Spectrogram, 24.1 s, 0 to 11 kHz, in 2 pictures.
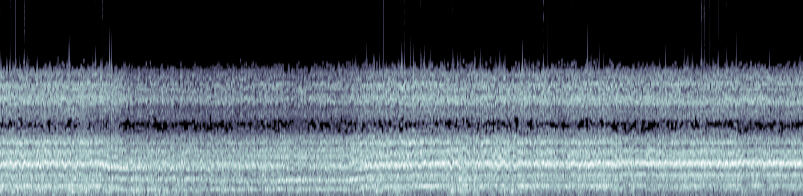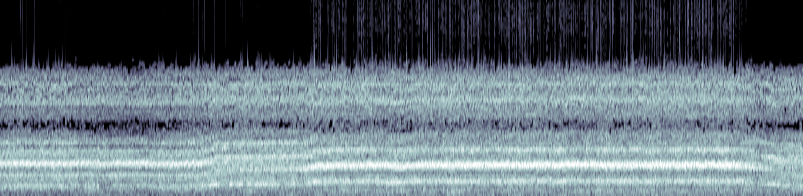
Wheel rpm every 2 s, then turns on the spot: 150, 110, 130, 160, 160, 160, 160, 170, 220, 230, 230, 210.
none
